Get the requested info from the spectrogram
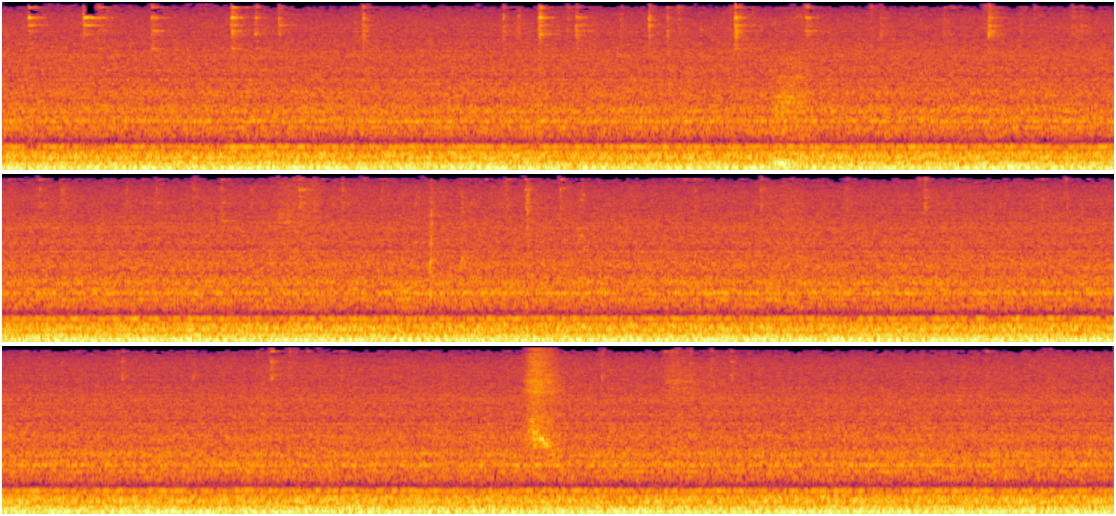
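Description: Steady low rumble with a constant hum underneath, which the speaker puts down to water running next door.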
